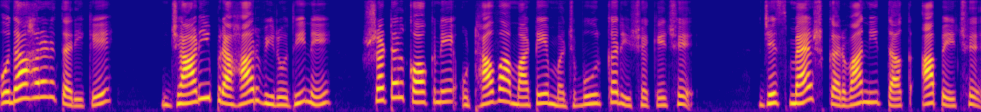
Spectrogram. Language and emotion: Gujarati, neutral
